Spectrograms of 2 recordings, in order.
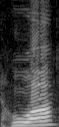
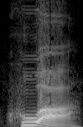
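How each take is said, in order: First: "Hoo-ah" rising, higher and louder; unsure "Hoo-ah", lifted into a question; name said as question. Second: "Hoo-ah" with a falling tune; practising "Hoo-ah", landing low; name said as statement. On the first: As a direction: ask "Hoo-ah" as a check, pitch climbing at the end. Checking the name's pronunciation. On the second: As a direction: say "Hoo-ah" as a settled statement, pitch dropping at the end. Trying out a name's pronunciation. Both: Shown as a demonstration.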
